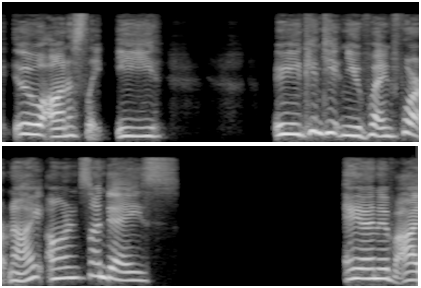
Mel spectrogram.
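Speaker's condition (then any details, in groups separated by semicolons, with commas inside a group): No condition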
